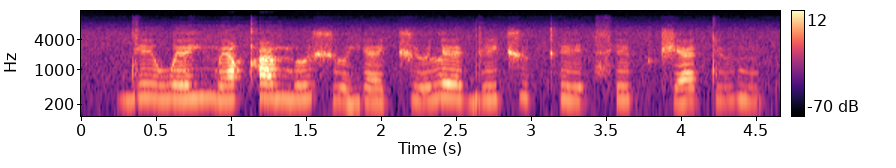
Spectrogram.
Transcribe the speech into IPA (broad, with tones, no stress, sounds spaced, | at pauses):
d e˧˥˧ w ɛ˨˥ j m ɛ˨˥ qʰ ɛ˦˥ m ɵ˨˥ ʃ ɵ˨˩ j ɛ˨˩ t͡ʃ ø˧˩˧ l ɛ˥˧ ɡ e˨˥ t͡ʃ ʉ˥˧ kʰ e˥˧ t͡sʰ e˧˥˧ kʷ t͡ʃ æ˨˥ t ʉ˧˥˧ ŋ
